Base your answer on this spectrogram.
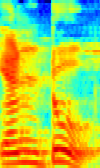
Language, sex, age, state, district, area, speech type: Kannada, male, 18-30, Karnataka, Bidar, urban, read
